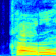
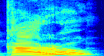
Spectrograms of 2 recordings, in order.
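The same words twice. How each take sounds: First: The R is a soft single tap. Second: The R is rolled strongly. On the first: The speaker calls it right. "you're going to be really soft with that R" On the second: The speaker calls it wrong. "You're not going to say caro"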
